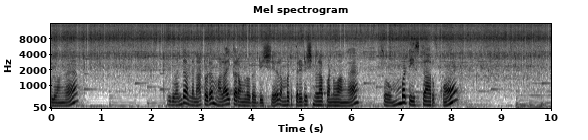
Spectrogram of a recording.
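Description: Chicken pieces frying in hot oil in a wok, a steady sizzle that is clearest in the gaps near the start and end. A voice sings or speaks over it in several stretches and is the loudest sound.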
